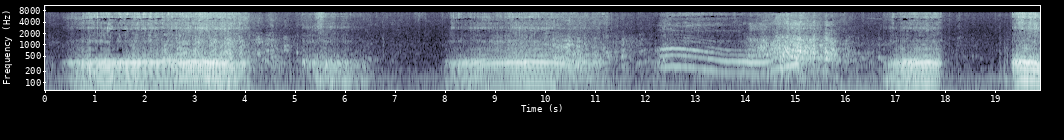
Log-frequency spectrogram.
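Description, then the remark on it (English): A man snores loudly and theatrically in bed in the dark, each long rumbling, groaning breath rising and falling with wavering, whistly tones, repeating every few seconds with no talking; it is John of The Bickersons, with his wife lying awake beside him. “Bickerson lies tense and silent in the darkness, while poor husband John, insomniac extraordinary, engages in another grueling bout with the dread affliction that borders on madness, lethargica profundus.”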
